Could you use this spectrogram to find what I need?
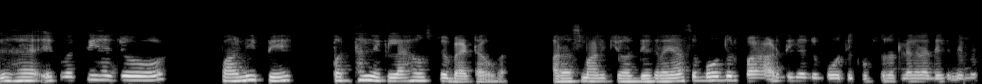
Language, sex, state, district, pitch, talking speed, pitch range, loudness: Hindi, male, Bihar, Supaul, 160 Hz, 220 wpm, 145-180 Hz, -16 LUFS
